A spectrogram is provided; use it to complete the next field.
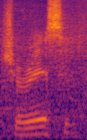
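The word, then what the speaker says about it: Charissaty: That's pronounced. Cherissity.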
